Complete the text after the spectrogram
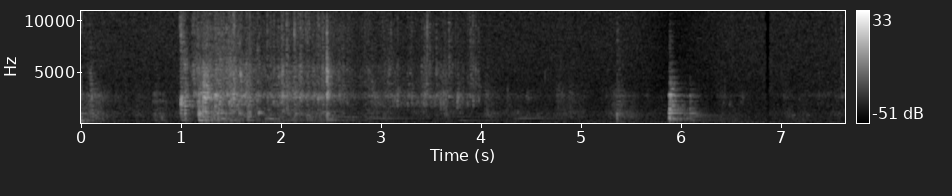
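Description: Water splashes as it is poured into a metal pot.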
